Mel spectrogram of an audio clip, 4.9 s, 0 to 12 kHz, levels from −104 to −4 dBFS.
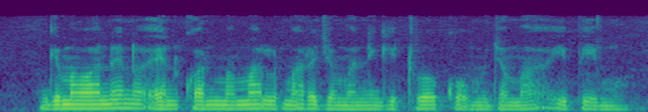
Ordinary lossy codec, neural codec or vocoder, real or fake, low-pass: none; none; real; 7.2 kHz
